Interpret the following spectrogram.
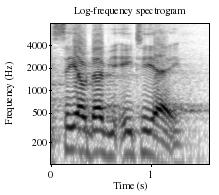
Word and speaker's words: Coweta: don't want to say wrong it's a county co weta how do you say that County Coweta okay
